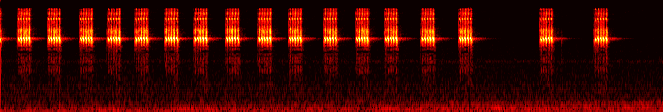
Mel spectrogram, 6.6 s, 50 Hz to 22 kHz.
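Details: Crickets chirping at night, recorded live on a Sony PCM D100: a run of regular piercing high chirps that slows and breaks off near five seconds, then two isolated chirps, with faint low background hum.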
